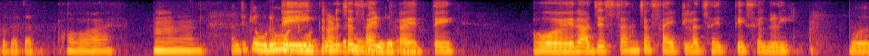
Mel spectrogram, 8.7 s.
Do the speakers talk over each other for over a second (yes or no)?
yes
